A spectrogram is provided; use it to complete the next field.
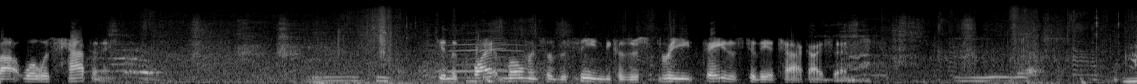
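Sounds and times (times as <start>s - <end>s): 
speech: 0.0s - 1.7s, 3.1s - 8.8s
bugs buzzing: 0.8s - 11.3s.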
